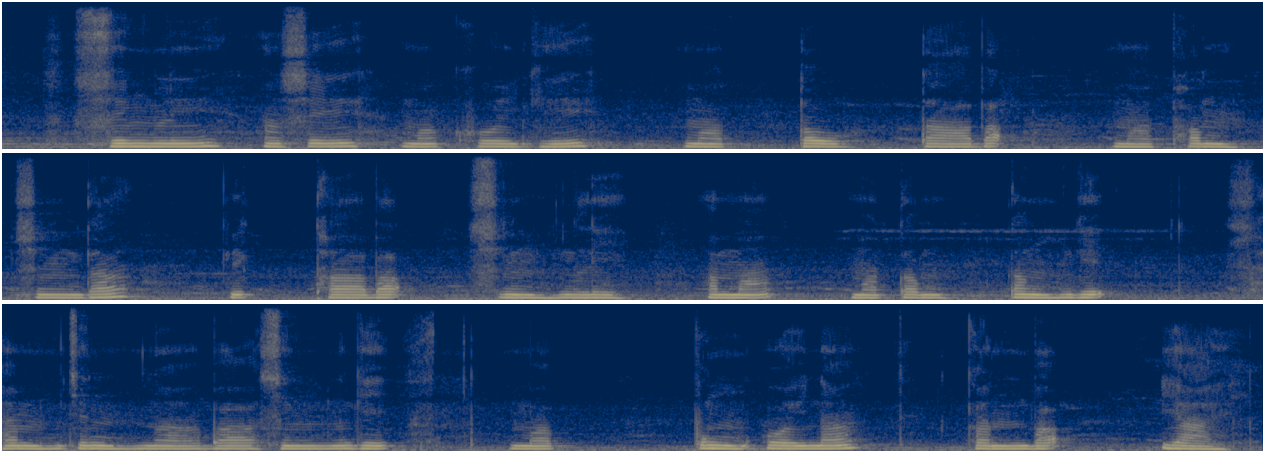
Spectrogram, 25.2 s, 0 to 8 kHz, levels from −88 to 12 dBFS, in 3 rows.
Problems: none marked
